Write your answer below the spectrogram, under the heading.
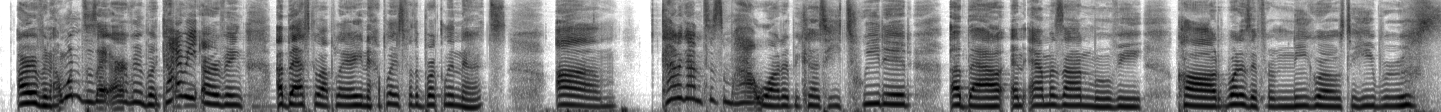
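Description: Over a silent background in a very clean recording, a woman speaks at a moderate pace in a fairly high pitch. Her tone is animated, with ordinary pitch variation. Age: 20s. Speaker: podcast co-host. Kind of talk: casual chat.

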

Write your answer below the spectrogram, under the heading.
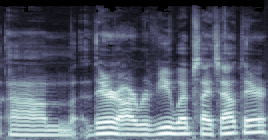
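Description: On a very clean recording with a silent background, a man speaks at a medium pitch with fairly even intonation. He has a plain, everyday voice. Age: 30s. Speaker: podcast host. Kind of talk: casual monologue. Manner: casual, filler-heavy.

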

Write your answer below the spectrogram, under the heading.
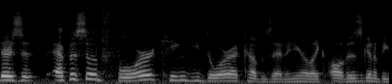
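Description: Fairly quick and lively in intonation, a man with an American accent and a fairly high pitch speaks in a normal speaking voice. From US East Coast, southern part. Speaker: gaming podcast co-host. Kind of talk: casual chat.

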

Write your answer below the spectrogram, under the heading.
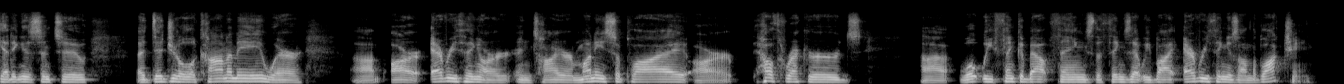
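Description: A man's normal speaking voice with an American accent, fairly even intonation, very even loudness, a moderate pace and a quiet background. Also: medium pitch for a man. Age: 50s. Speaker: founder of a private towns project and podcast host. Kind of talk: interview conversation.

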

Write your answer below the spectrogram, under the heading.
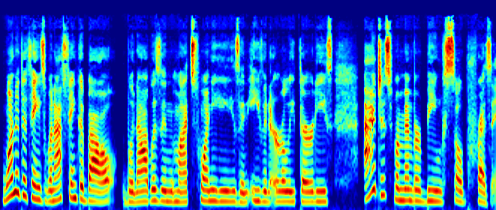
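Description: A woman with a plain, everyday voice speaks at a medium pitch against a quiet background. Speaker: professional organizer and mental health professional. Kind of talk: casual chat.

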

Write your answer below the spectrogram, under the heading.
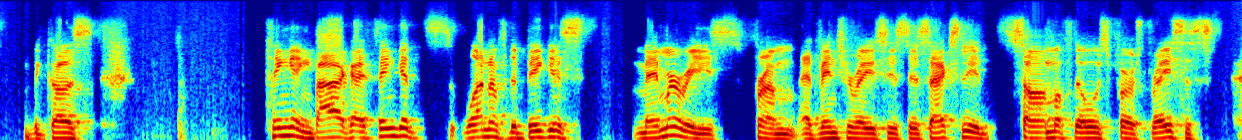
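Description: A man with a Danish accent speaks at a fairly slow pace. His tone is bright and sharp, and his loudness stays very even. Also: medium pitch for a man, ordinary pitch variation. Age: 30s. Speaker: adventure racer. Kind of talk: casual interview chat. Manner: halting, searching for words.

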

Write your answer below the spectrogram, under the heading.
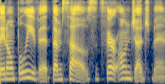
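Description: A woman's voice with vocal fry and an American accent, in a very clean recording with a silent background. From New Jersey, US. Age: 30s. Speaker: journalist. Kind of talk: casual chat.

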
